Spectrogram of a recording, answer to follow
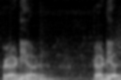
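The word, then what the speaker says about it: Rudyard: আজকে আমরা পড়ব class 7 lesson 7 Mowgli among the Wolves by রাডিয়ার্ড Kipling. Mowgli among the Wolves by রাডিয়ার্ড Kipling. উচ্চারণ লক্ষ্য করো, রাডিয়ার্ড Kipling, not রুডিয়ার্ড। Mowgli among the Wolves, উলভ থেকে আসছে উলভস, নেকড়ে বাঘেরা, নেকড়ে বাঘেদের মধ্যে মোগলি।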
